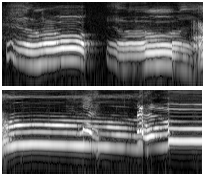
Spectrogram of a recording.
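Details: Singing border terrier gives one long, continuous howl that wavers, briefly breaks near one second, then dips and swoops back up before settling into a slowly falling held note, ending with a sharp higher yelp.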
